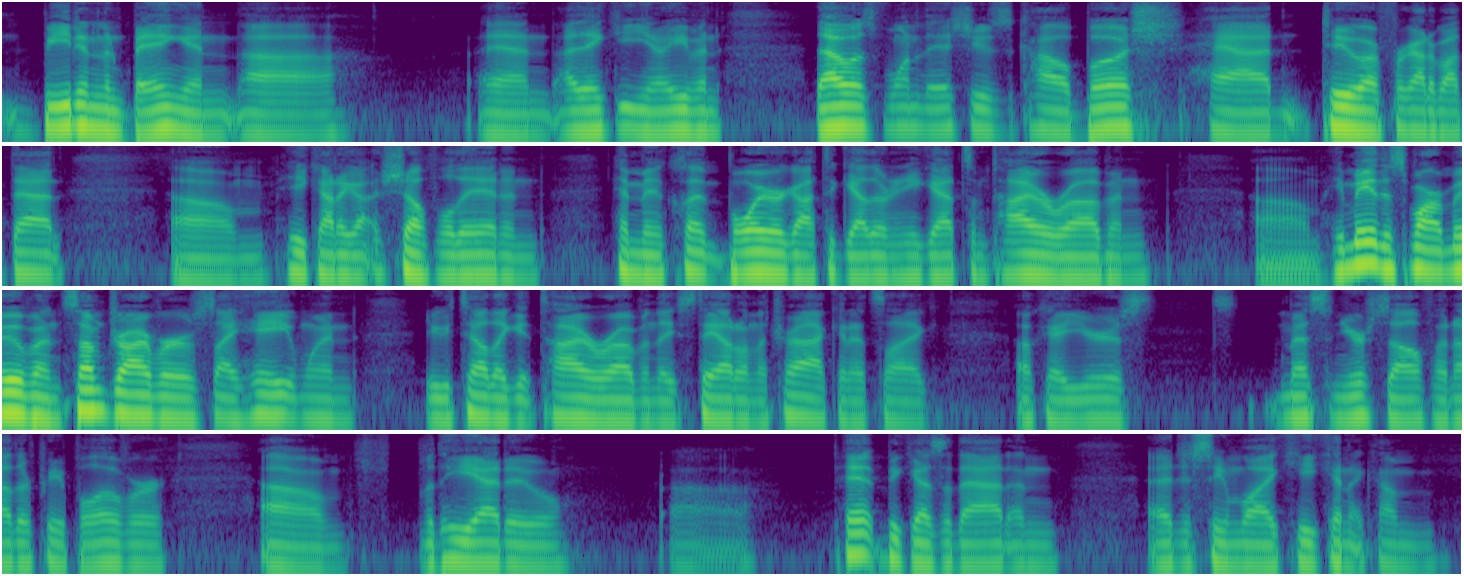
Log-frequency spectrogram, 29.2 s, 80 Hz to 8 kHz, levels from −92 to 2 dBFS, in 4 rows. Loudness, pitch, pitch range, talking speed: -25 LUFS, 115 Hz, 110-125 Hz, 210 wpm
